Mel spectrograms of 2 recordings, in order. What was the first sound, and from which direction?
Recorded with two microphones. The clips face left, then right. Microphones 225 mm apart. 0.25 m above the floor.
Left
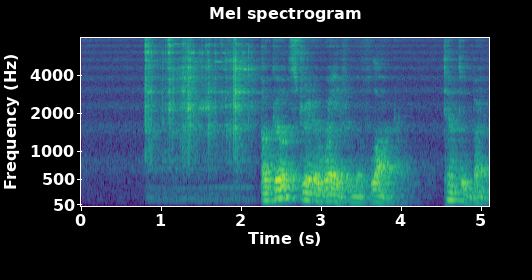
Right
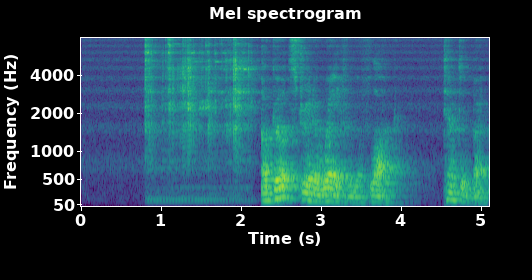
Keys jangling, 40° right (ahead or behind).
